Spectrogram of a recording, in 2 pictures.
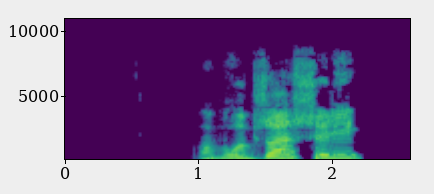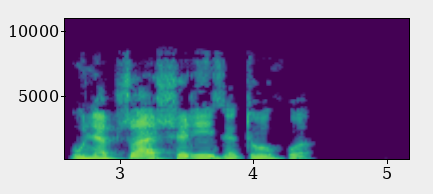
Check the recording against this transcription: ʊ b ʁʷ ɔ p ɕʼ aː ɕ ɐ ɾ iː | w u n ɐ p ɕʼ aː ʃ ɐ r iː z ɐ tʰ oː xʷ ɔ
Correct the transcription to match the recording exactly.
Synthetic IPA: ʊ b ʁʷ ɔ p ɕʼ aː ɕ ɐ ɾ iː | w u n ɐ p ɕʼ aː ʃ ɐ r iː z ɐ tʰ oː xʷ ɔ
